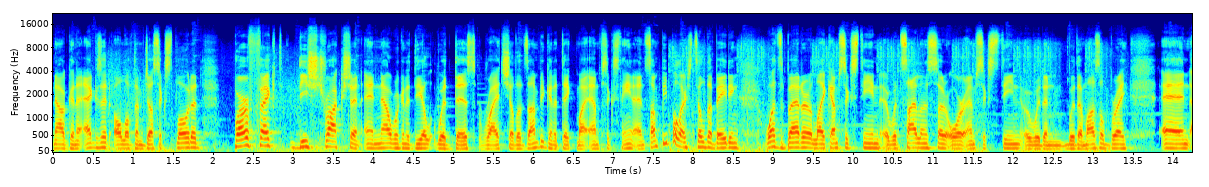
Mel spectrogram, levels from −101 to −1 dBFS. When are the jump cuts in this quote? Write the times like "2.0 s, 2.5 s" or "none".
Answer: none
